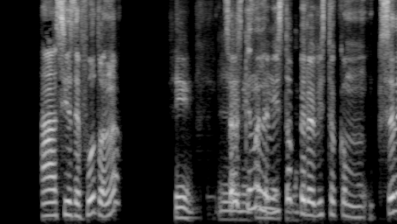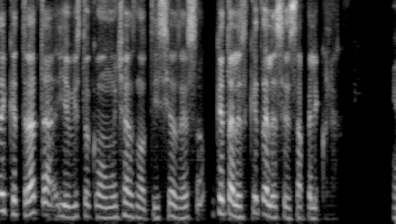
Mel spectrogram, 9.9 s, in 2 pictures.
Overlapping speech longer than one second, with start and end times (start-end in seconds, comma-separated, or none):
2.8-4.0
